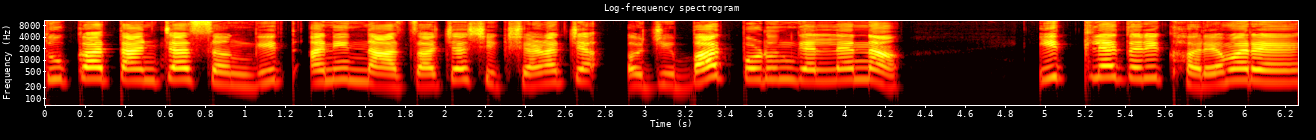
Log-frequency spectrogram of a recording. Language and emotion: Goan Konkani, angry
